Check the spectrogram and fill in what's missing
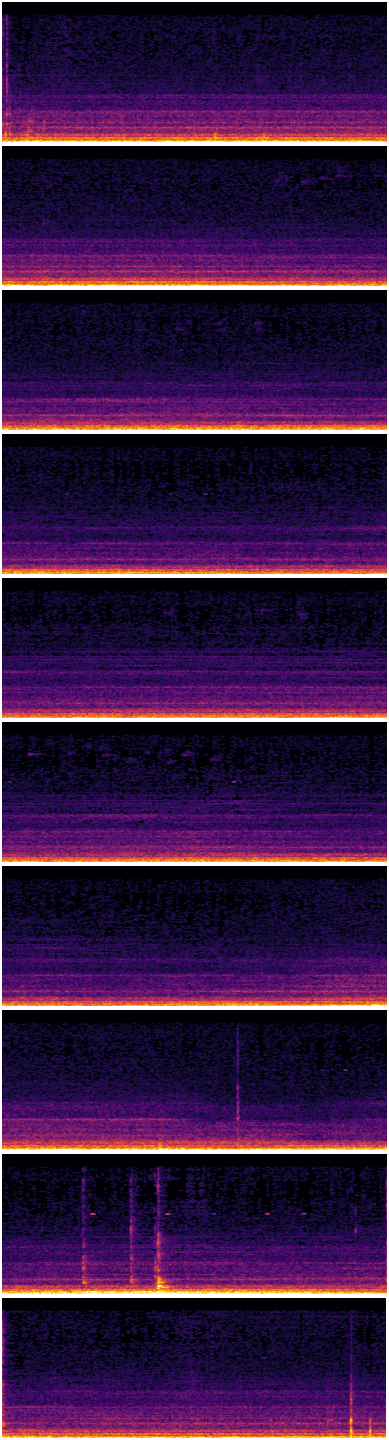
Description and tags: Ambient Droning
Here is a captured sound of a boiler in a neutral state and turning on, near the end of the clip.
I personally used this for the background ambience of a spaceship.
Enjoy
artificial, sci-fi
